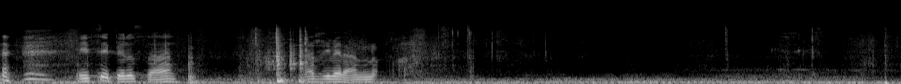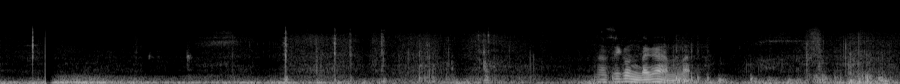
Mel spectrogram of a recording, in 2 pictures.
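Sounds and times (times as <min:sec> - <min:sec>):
low rumble: 0:00.0 - 0:18.0.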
